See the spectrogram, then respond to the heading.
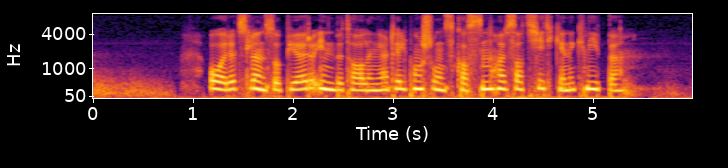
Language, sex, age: Norwegian, female, 35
